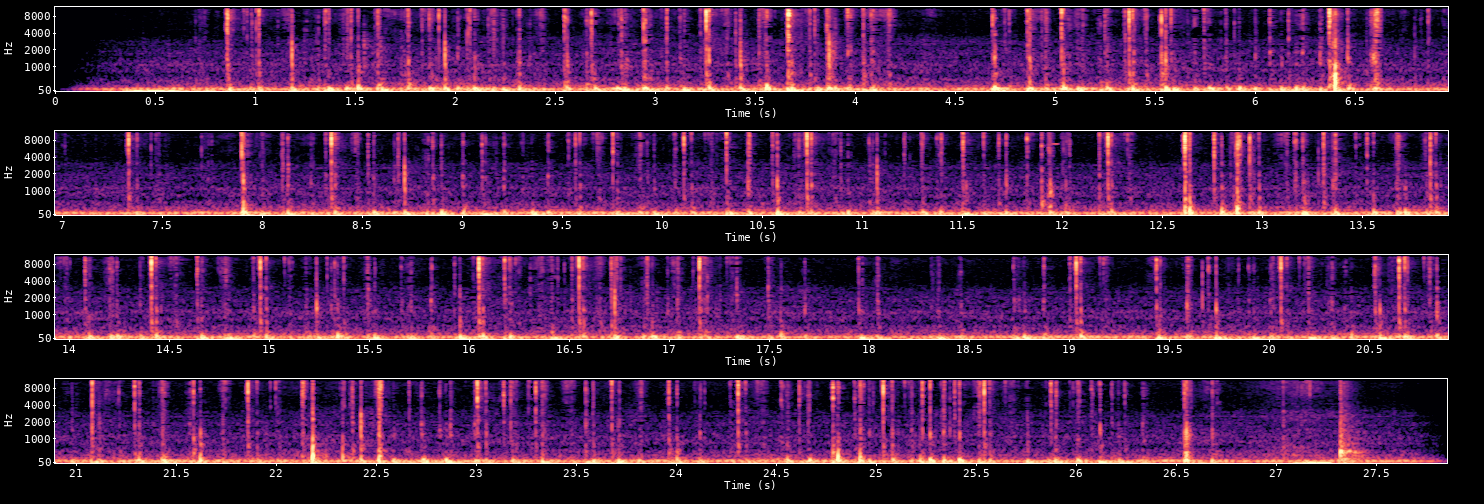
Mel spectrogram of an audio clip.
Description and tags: Computer Keyboard Keys
Elaine, Field-Recording, Koontz, Park, Point, University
